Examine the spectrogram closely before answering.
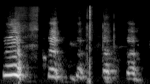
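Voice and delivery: high-pitched burst of laughter; amused high laugh; real laughter. Real, not acted. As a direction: laugh high, falling away at the end. Laughs at the weight joke.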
